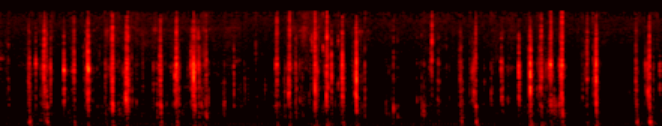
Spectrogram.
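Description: Long dark-polished nails and fingertips type on a full-size plastic computer keyboard with black keycaps and a rainbow RGB backlight, pressing and clicking the keys. The result is a quick, uneven run of bright, sharp plastic clicks and taps that stop almost instantly, over a faint steady low hum.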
